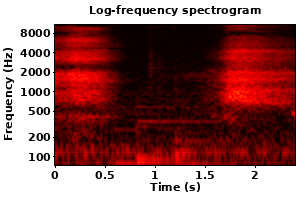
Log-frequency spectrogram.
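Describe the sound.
A deep breath drawn in, heard as a soft, airy rush that is later followed by a second breathy swell, quiet and without voices.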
